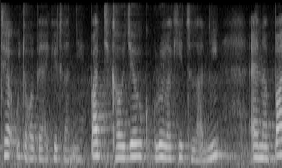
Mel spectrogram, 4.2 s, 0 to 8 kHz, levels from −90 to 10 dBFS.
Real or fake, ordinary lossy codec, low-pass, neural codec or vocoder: fake; Opus, 64 kbps; 7.2 kHz; codec, 16 kHz in and 24 kHz out, 1 kbps, XY-Tokenizer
